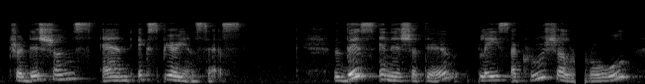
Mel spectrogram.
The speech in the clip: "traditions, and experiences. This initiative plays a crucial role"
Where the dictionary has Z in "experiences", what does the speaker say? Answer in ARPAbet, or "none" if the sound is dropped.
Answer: S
